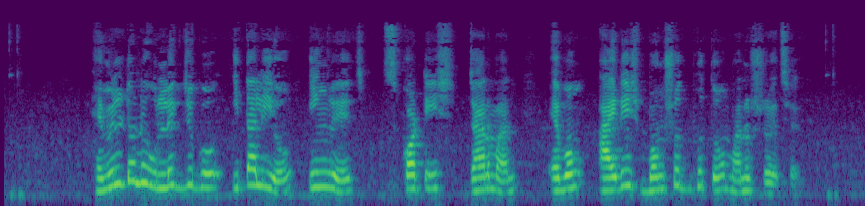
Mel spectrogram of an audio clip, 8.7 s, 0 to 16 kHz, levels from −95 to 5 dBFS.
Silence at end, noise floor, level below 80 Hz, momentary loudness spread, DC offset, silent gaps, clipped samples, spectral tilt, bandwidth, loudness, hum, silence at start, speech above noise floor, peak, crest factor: 0.7 s; -61 dBFS; -66 dBFS; 10 LU; under 0.1%; none; under 0.1%; -6 dB/octave; 11 kHz; -23 LUFS; none; 0.2 s; 39 dB; -2 dBFS; 20 dB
